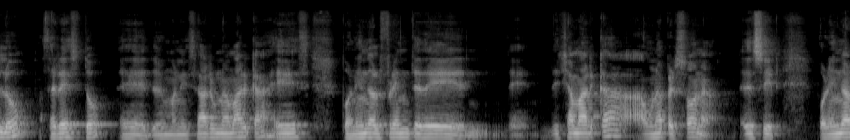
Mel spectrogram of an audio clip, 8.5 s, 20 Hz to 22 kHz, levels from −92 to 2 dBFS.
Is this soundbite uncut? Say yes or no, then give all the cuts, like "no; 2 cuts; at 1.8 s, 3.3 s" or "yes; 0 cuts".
no; 1 cut; at 5.4 s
